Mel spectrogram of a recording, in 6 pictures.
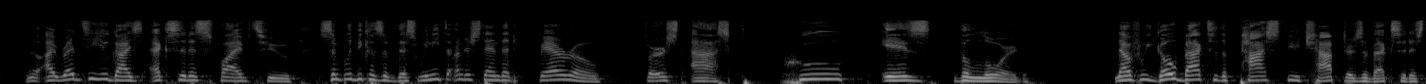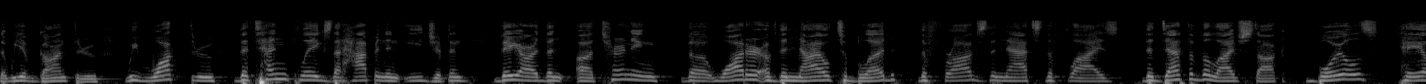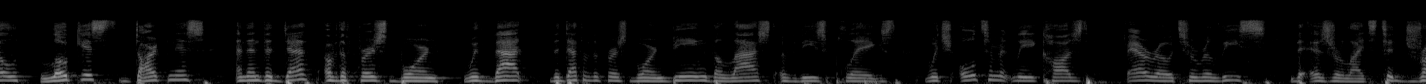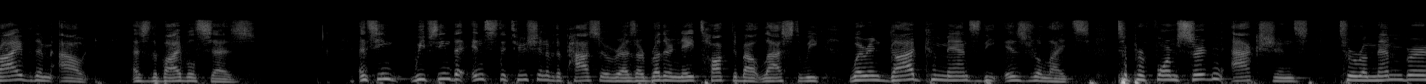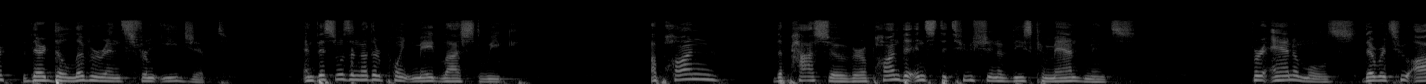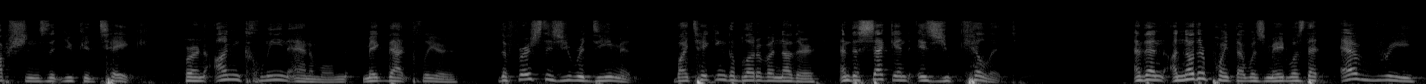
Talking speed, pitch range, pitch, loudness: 150 wpm, 150-195 Hz, 170 Hz, -39 LUFS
